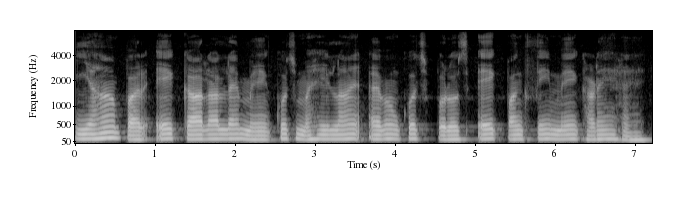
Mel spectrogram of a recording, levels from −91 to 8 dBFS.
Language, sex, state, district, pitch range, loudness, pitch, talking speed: Hindi, male, Chhattisgarh, Korba, 115-125 Hz, -18 LUFS, 120 Hz, 125 wpm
